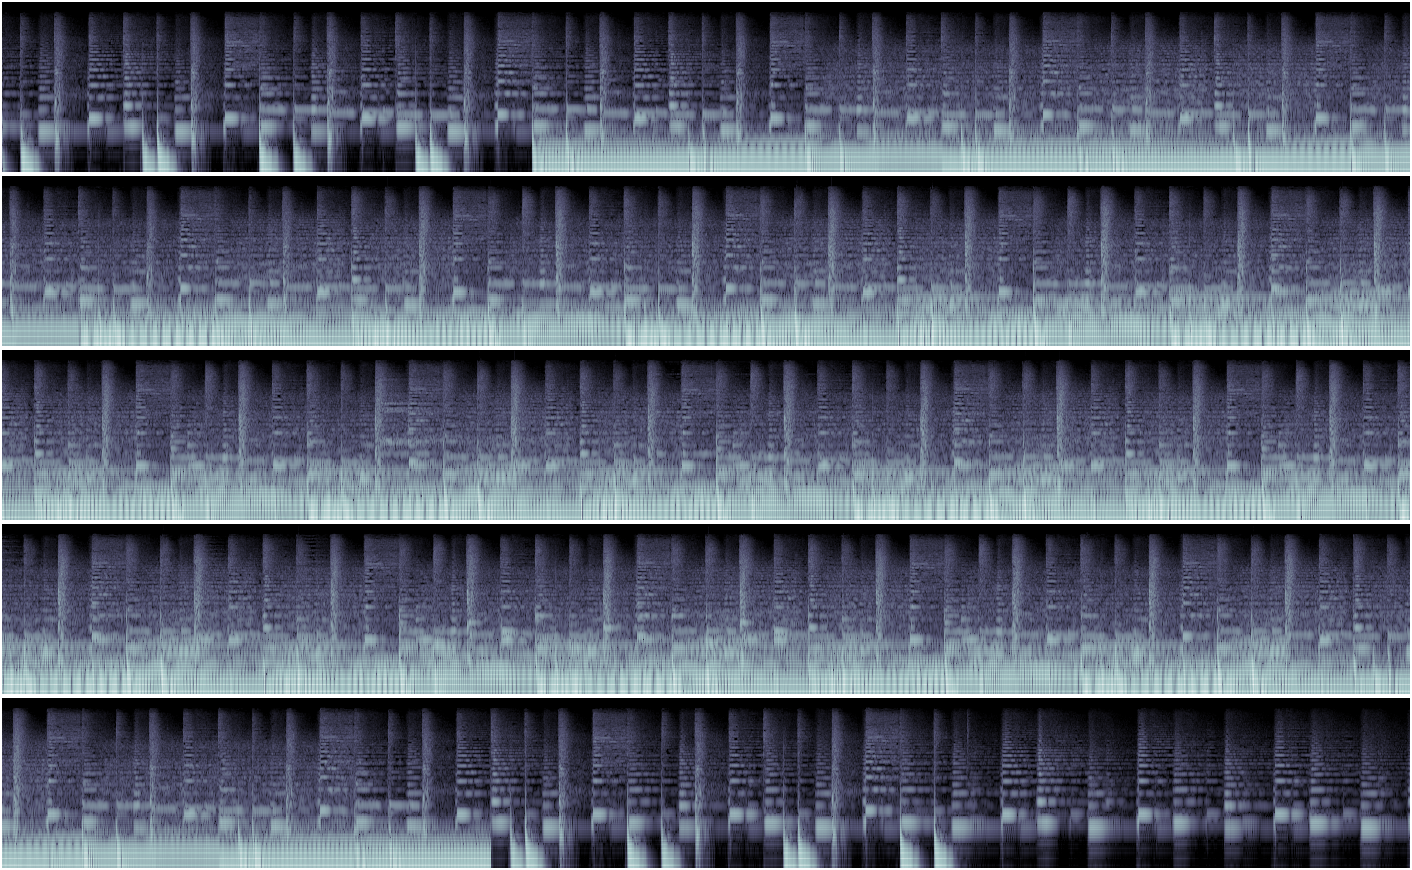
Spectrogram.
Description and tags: relaxing outro music use it for whatever you want to use it for!
made with splash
